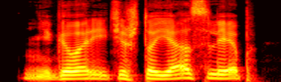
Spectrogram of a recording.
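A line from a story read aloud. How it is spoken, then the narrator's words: Moaning. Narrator (Russian): простонал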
